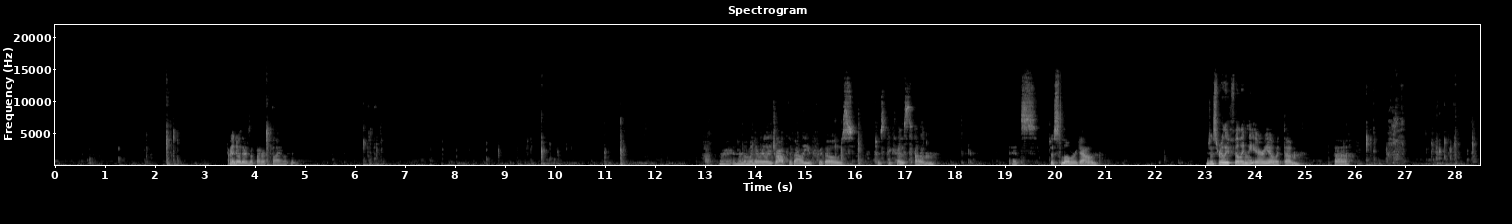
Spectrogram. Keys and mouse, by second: 7.6 right click, 10.2 right click, 24.4 right click.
